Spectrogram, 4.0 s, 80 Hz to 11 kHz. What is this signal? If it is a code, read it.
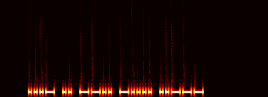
Morse code, heard as a keyed tone, about 28 wpm, 700 Hz. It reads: VIZ62
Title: Code Groups - 5 Letter:Numbers - 28wpm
